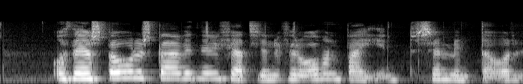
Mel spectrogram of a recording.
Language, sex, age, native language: Icelandic, female, 30-39, Icelandic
